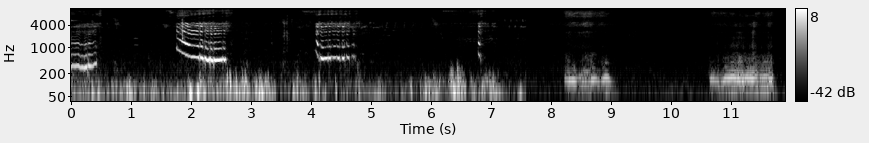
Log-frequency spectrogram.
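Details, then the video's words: Pet Cavalier King Charles Spaniel Louis Philipp, tricolour, at home in Munich, Germany, makes high whimpers that slide downward, two longer ones and a few short ones, followed by two low rumbling noise bursts. "What does Cavalier sound like? Sound on!"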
